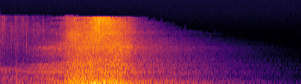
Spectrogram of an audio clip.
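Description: A deep rushing whoosh swells and then fades away.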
